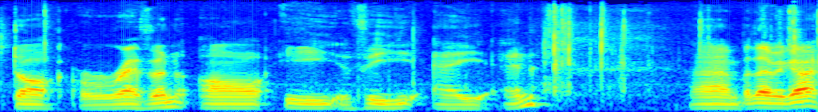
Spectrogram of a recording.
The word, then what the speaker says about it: Revan: Didn't realise I was doing it because I know it's Dark Revan, R-E-V-A-N.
